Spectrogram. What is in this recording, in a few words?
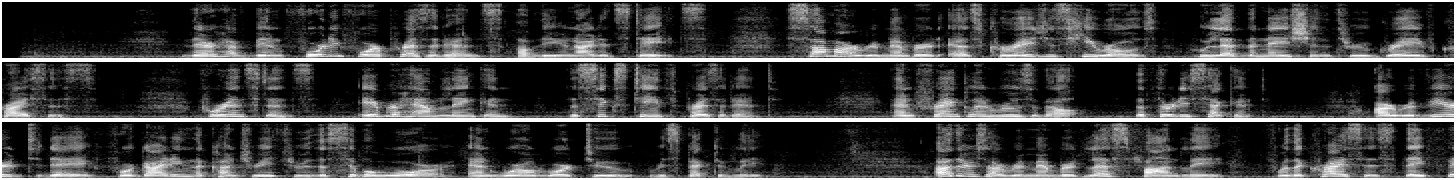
Reading Drill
